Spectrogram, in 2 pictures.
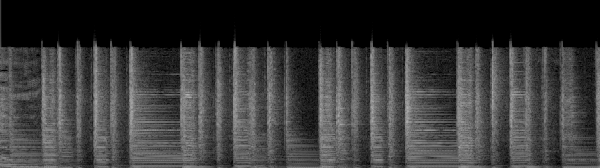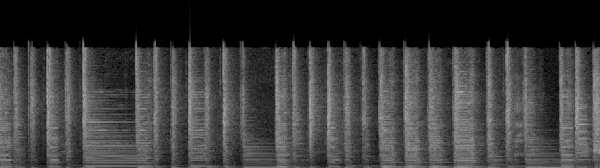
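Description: Acoustic guitar strummed alone in a steady rhythm, the chords changing about every second.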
